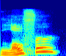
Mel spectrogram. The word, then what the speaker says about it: Lather: Speaking of spicy, the other release that I'm pretty excited about is from our friend Johnny from Lather, but I think it's pronounced Loafer.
